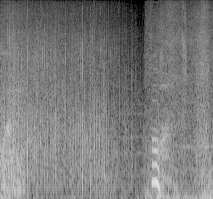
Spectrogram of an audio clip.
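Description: Rain pattering on tent fabric, a steady hiss with scattered drop ticks that slowly fades.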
